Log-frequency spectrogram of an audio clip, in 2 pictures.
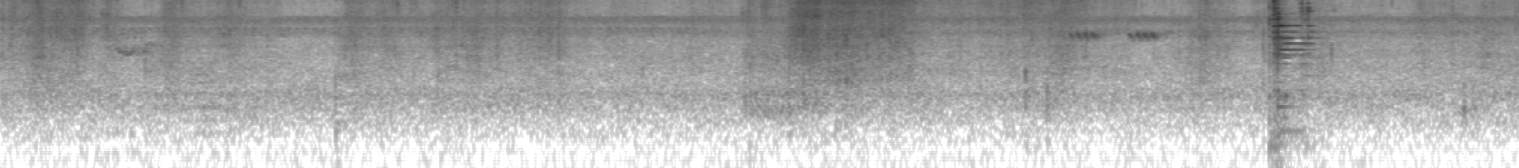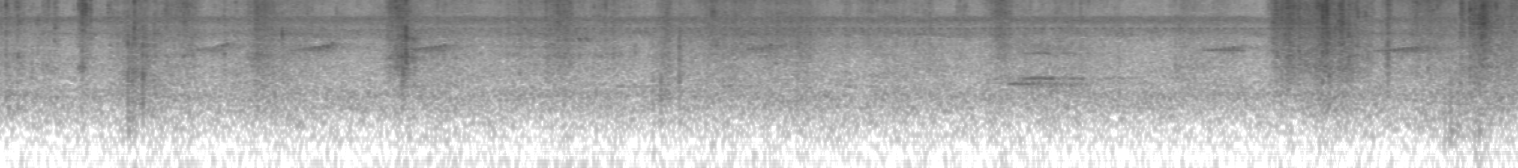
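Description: Peanut plants being pulled up by hand and handled, with bursts of rustling from the leafy stems and soil, scattered small clicks, and one sharp click about eight seconds in. A faint steady insect hum runs underneath.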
